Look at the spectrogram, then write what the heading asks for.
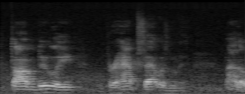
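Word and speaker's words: Dula: But Tom Dooley, you pronounce his name the same way the Grand Ole Opera, O-P-R-A. It should be Opry, but anyway, Dooley is that mountain slang word for his name.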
